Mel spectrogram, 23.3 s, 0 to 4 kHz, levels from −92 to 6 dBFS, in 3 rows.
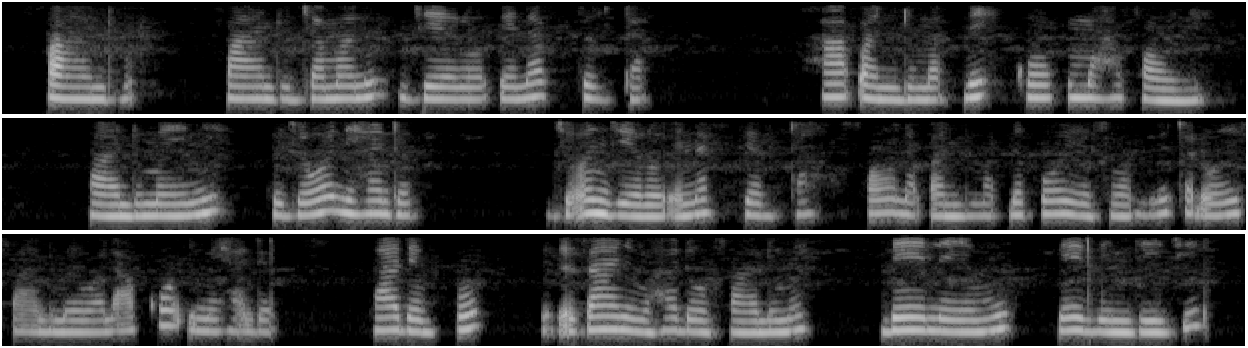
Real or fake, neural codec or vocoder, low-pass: real; none; 3.6 kHz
